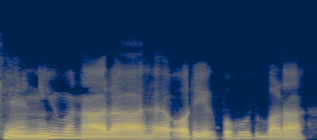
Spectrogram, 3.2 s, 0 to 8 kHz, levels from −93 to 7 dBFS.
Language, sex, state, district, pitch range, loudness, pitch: Hindi, male, Jharkhand, Deoghar, 120-125 Hz, -17 LUFS, 120 Hz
